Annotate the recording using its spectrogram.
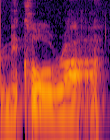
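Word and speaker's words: מכל רע: and the uh uh make that joins these two words means you you slur them together mikhol rah so you you reduce this to a short o comet sawtooth yahweh will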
